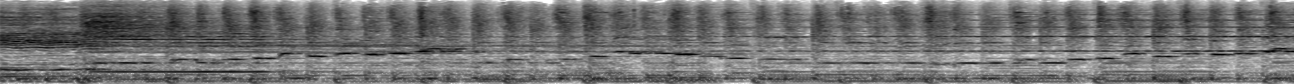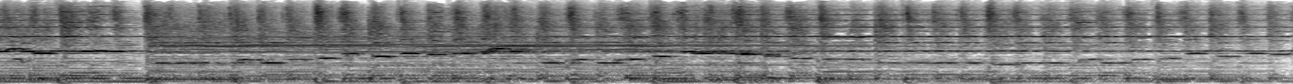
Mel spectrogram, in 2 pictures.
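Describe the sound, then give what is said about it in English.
A bright whistled melody rises and falls steadily over loud, full instrumental music with a driving beat, continuing for the whole stretch. “I whistle along on the seventh day.”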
